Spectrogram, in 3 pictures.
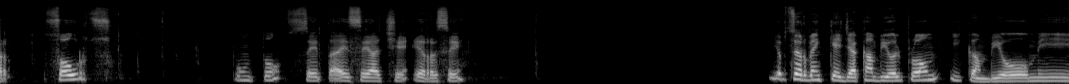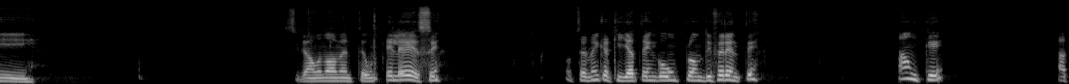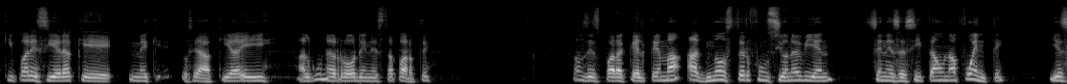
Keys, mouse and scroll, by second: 0.0-3.2 typing, 3.4 Tab, 4.3 r, 4.5 Tab, 5.3 Return, 10.6-13.7 drag, 13.5-14.5 typing, 17.3-19.0 drag, 19.6 click, 22.3-23.6 drag, 24.1 click, 24.3-27.3 drag, 29.5-32.0 drag.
